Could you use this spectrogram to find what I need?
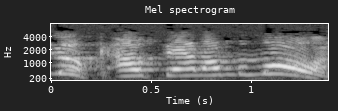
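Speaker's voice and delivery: shouted high and loud, excited.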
